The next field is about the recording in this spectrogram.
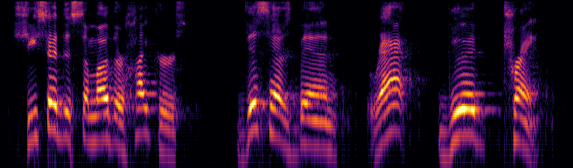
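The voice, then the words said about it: Imitated American Southern accent. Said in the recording (Chinese): “a girl from the south with a southern accent ... 她有南方的口音 ... 有些人听不懂她南方口音”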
